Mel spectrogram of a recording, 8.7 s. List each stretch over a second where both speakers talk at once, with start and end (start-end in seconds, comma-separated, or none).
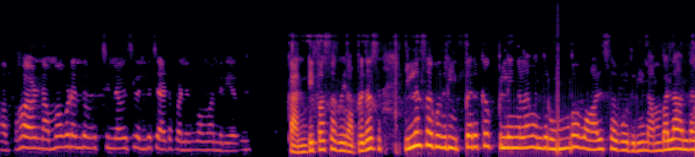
none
